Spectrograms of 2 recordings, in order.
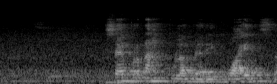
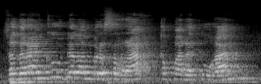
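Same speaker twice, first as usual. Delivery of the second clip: loud, raised-pitch scripture reading in slow phrases; preaching; 5 semitones higher, 6 dB louder than usual. Real, not acted. Preacher leads congregation reading the verse, loud slow declaiming. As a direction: lead the congregation through the verse at full voice.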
